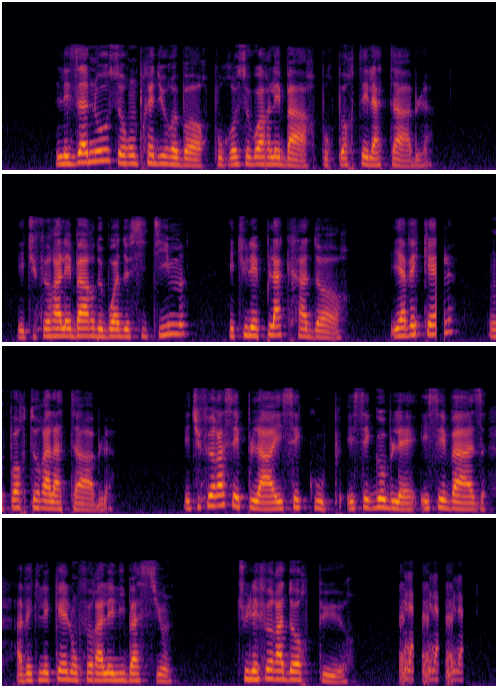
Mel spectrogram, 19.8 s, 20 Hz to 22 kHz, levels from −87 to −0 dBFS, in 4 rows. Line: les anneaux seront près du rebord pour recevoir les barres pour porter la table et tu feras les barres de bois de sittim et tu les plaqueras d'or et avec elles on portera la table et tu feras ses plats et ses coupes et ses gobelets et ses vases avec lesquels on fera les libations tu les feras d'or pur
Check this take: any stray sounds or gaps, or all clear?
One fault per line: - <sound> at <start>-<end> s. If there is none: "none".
- dropout at 9.3-9.4 s
- laugh at 18.8-19.4 s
